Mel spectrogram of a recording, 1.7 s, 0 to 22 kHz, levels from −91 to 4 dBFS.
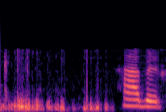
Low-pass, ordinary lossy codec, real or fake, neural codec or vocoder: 3.6 kHz; none; fake; codec, 16 kHz, 4 kbps, FunCodec, trained on LibriTTS, 50 frames a second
